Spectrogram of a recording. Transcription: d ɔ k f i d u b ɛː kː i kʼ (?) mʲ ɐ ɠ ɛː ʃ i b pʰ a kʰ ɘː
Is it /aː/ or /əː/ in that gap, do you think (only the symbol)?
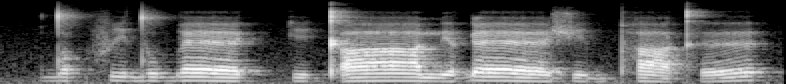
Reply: aː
